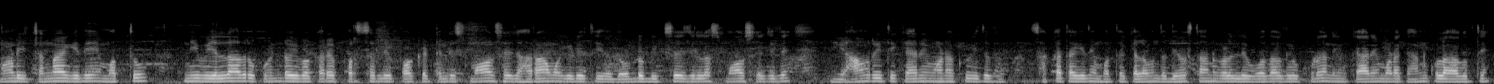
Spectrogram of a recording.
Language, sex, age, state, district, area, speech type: Kannada, male, 45-60, Karnataka, Chitradurga, rural, spontaneous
